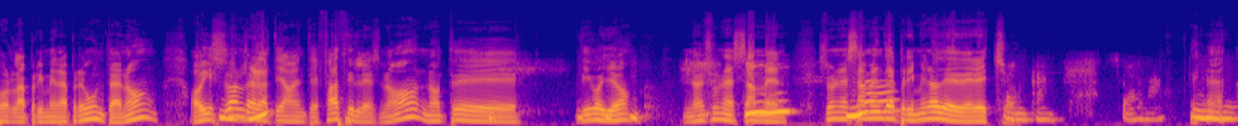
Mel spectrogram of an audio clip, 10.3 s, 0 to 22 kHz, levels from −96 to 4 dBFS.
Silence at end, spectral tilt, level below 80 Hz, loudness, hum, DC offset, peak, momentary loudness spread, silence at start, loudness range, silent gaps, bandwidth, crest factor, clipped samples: 0 s; -7.5 dB/octave; -52 dBFS; -23 LUFS; none; under 0.1%; -10 dBFS; 16 LU; 0 s; 4 LU; none; 9.8 kHz; 14 dB; under 0.1%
